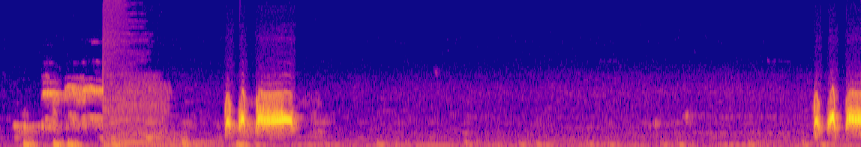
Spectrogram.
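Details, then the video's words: Spotted dove coo in the 'thúc' style, used as a lure to stir up wild doves: a three-part phrase of two quick notes and a drawn-out hoot, repeated after about eight seconds of quiet, with soft low thuds early on. "Giọng cu gáy thúc hay, anh em mở lên kích bổi rất hiệu quả"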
